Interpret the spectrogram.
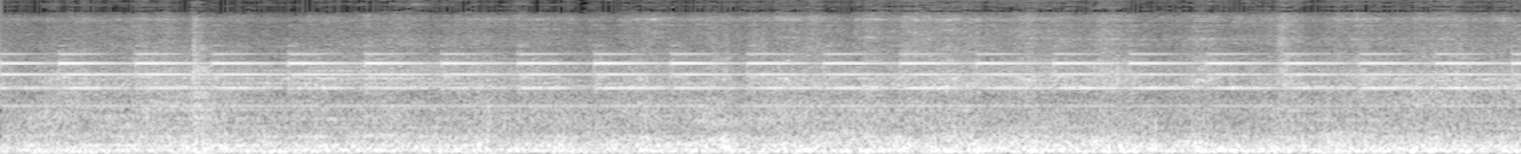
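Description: Freight cars of a Canadian National mixed freight rolling past close by: a steady rumble of steel wheels on rail with occasional clicks over the rail joints, and a steady high-pitched squeal over it.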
